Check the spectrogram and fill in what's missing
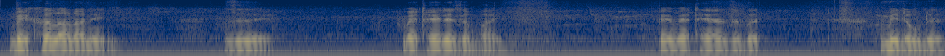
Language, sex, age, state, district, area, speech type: Bodo, male, 18-30, Assam, Baksa, rural, spontaneous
